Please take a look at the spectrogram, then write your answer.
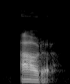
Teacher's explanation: you don't hear the vv sound. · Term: fast D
